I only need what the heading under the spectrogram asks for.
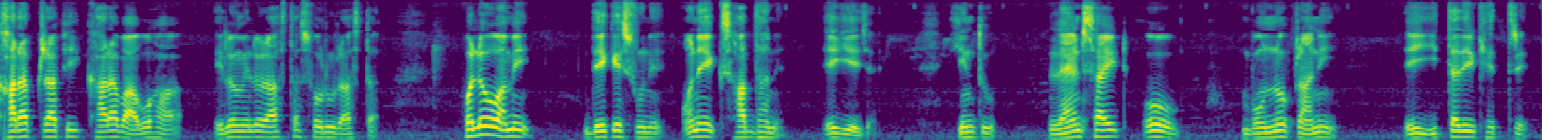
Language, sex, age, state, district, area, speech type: Bengali, male, 18-30, West Bengal, North 24 Parganas, urban, spontaneous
